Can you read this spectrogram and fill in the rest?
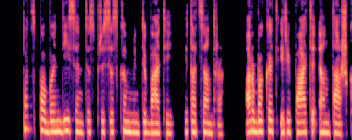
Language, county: Lithuanian, Vilnius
